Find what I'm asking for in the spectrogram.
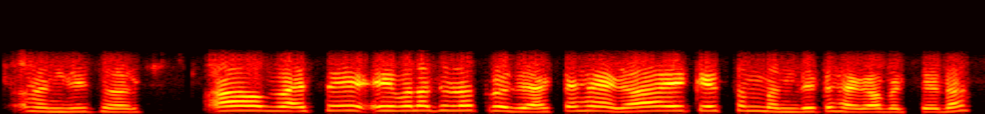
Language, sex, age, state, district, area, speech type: Punjabi, female, 18-30, Punjab, Firozpur, urban, conversation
